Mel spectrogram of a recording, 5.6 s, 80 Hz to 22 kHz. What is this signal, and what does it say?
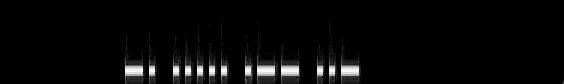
Morse code, heard as a keyed tone, about 20 wpm, 700 Hz. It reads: N5WU
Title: USA Call Signs - 4 Characters - 20wpm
